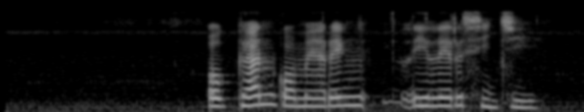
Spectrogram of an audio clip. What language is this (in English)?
Javanese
